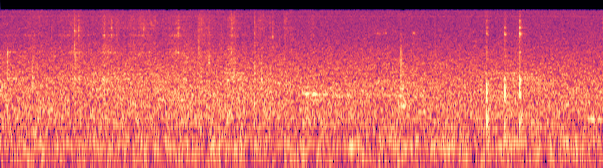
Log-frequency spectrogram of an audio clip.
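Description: Spices and nuts pour from a clay pot onto a stone slab.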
